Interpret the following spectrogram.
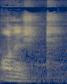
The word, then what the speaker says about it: honest: When H is silent. An honest. An honest. He is an honest student.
